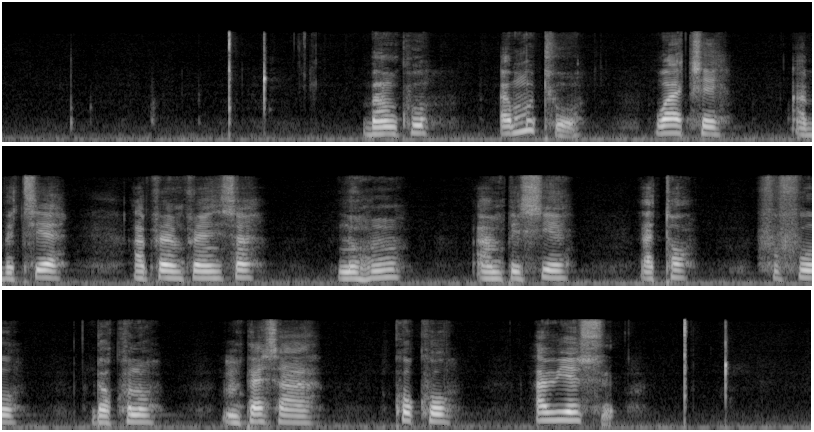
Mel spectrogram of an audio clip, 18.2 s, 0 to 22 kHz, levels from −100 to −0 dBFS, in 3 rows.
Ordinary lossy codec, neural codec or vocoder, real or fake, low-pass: AAC, 64 kbps; codec, 44.1 kHz, 7.8 kbps, Pupu-Codec; fake; 9.9 kHz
